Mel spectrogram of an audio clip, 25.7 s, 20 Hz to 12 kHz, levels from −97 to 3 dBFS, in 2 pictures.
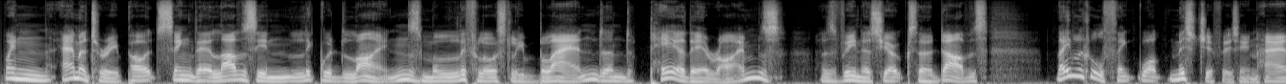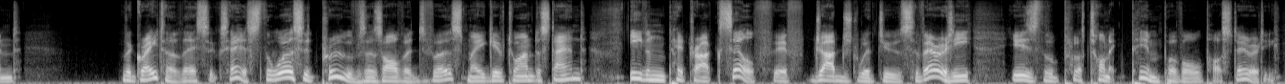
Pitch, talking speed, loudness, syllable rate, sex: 125 Hz, 135 wpm, -20 LUFS, 4.1 syllables/s, male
